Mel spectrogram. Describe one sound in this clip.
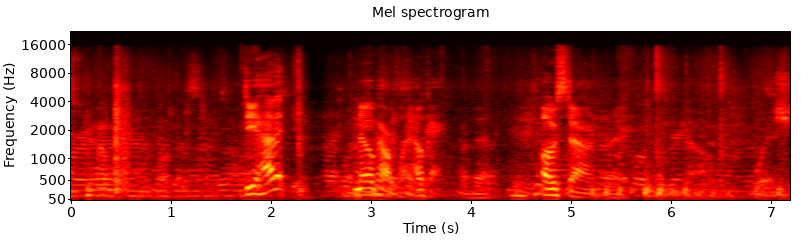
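Playing cards are tapped and slid onto a table.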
